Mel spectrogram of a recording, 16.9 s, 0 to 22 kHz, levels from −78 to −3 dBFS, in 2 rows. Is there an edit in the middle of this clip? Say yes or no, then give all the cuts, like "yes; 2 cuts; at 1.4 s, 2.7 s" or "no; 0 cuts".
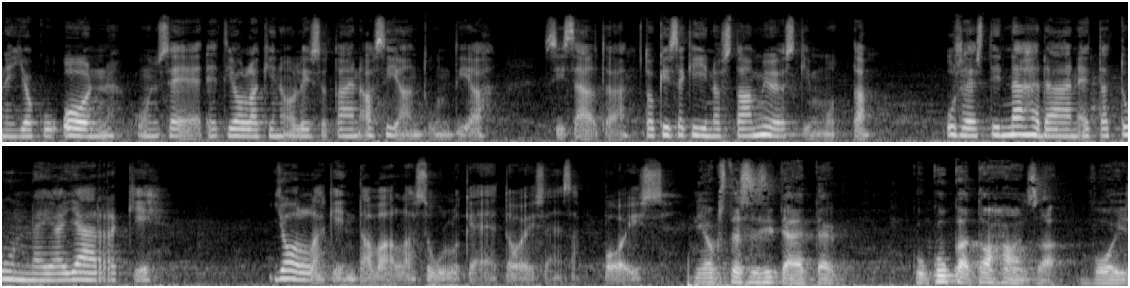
yes; 2 cuts; at 1.5 s, 13.6 s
